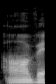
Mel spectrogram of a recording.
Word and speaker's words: Aave: recently found out that they're actually pronounced as Ave and Ave is a lending platform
